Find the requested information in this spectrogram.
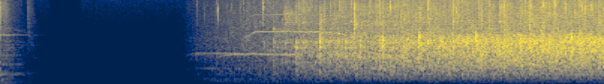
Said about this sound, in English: They could all hear the crowd from their dressing room. The audience was still roaring, and the place was electric.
